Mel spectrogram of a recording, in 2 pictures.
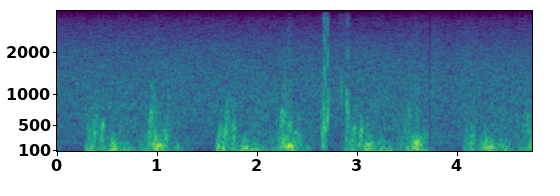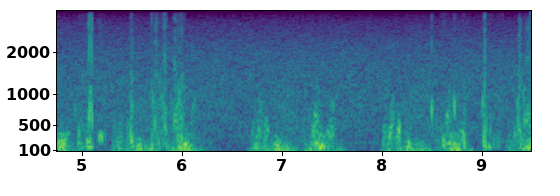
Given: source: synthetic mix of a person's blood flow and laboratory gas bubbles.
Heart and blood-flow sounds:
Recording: Doppler ultrasound of blood flow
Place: precordium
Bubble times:
2.62-2.75 s: bubbles
2.82-2.94 s: bubbles
4.90-5.24 s: bubbles
5.45-5.55 s: bubbles
5.69-6.05 s: bubbles
8.47-8.54 s: bubbles
8.58-8.67 s: bubbles
8.71-8.88 s: bubbles
8.97-9.21 s: bubbles
9.34-9.49 s: bubbles
From the record:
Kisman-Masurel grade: 222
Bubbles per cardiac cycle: several, 3 to 8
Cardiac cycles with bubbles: 10 to 50%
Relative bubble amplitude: moderate (0.250 to 0.450)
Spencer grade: 2 (many but less than half of the cardiac periods contain bubble signals, singularly or in groups)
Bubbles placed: anywhere in the cardiac cycle

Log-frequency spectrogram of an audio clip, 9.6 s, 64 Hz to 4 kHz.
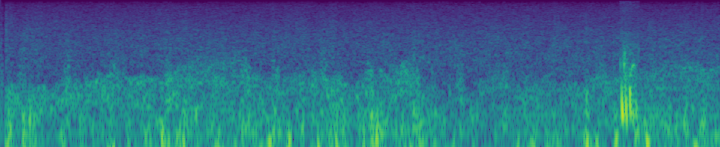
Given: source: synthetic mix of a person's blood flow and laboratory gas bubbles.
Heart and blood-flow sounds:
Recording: Doppler ultrasound of blood flow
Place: subclavian vein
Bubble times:
8.26-8.54 s: bubbles
From the record:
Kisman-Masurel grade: 113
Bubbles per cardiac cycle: 1 to 2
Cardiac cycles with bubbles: 1 to 10%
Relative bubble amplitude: loud (0.450 to 0.775)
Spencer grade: 1 (occasional bubble signal discernible with the cardiac motion signal, with majority of cardiac periods free of bubbles)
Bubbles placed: anywhere in the cardiac cycle

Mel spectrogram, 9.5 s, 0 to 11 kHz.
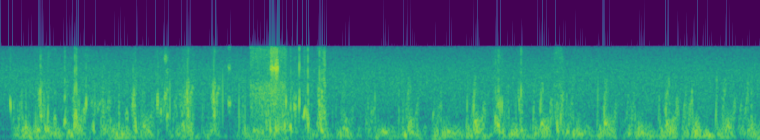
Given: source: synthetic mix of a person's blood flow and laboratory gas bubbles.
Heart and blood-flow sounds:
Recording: Doppler ultrasound of blood flow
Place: precordium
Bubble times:
0.10-0.21 s: bubbles
0.43-0.72 s: bubbles
0.78-1.41 s: bubbles
1.56-1.75 s: bubbles
1.94-2.13 s: bubbles
2.20-2.44 s: bubbles
2.63-2.76 s: bubbles
2.84-2.91 s: bubbles
3.13-3.91 s: bubbles
3.95-4.12 s: bubbles
6.16-6.31 s: bubbles
6.46-6.67 s: bubbles
6.91-7.11 s: bubbles
From the record:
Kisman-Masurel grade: 333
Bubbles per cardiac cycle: rolling drumbeat, 9 or more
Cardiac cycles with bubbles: 50 to 99%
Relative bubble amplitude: loud (0.450 to 0.775)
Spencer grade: 3 (all of the cardiac periods contain showers or single bubble signals, but not dominating or overriding the cardiac motion signals)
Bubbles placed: only in the low amplitude regions of the cardiac cycle

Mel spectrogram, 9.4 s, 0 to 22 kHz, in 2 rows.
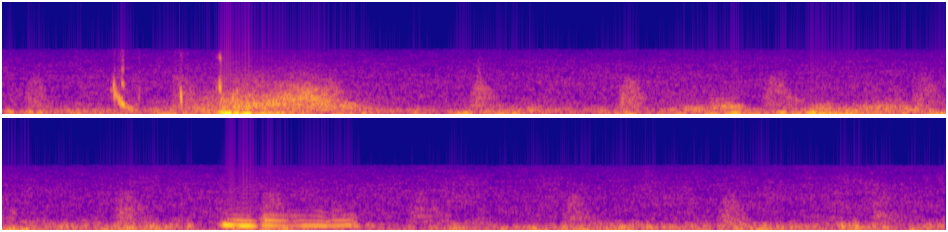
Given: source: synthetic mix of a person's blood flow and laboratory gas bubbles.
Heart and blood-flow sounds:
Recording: Doppler ultrasound of blood flow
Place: subclavian vein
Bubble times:
0.52-0.70 s: bubbles
0.86-0.94 s: bubbles
1.06-1.22 s: bubbles
From the record:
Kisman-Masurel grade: 212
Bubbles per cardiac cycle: several, 3 to 8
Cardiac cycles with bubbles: 1 to 10%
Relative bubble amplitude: moderate (0.250 to 0.450)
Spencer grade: 1 (occasional bubble signal discernible with the cardiac motion signal, with majority of cardiac periods free of bubbles)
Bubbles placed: anywhere in the cardiac cycle

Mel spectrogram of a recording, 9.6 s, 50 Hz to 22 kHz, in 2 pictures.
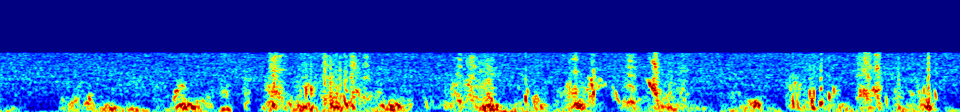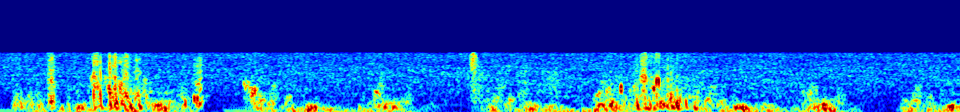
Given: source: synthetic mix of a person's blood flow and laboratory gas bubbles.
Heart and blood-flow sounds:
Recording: Doppler ultrasound of blood flow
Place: precordium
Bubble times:
1.10-1.18 s: bubbles
1.22-1.28 s: bubbles
1.31-1.86 s: bubbles
2.12-2.51 s: bubbles
2.60-2.78 s: bubbles
2.82-3.50 s: bubbles
3.93-4.25 s: bubbles
4.28-4.73 s: bubbles
4.86-5.12 s: bubbles
5.24-5.86 s: bubbles
6.02-6.17 s: bubbles
7.82-8.36 s: bubbles
From the record:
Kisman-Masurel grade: 333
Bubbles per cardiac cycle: rolling drumbeat, 9 or more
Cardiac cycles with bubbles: 50 to 99%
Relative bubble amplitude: loud (0.450 to 0.775)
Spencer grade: 3 (all of the cardiac periods contain showers or single bubble signals, but not dominating or overriding the cardiac motion signals)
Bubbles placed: only in the low amplitude regions of the cardiac cycle

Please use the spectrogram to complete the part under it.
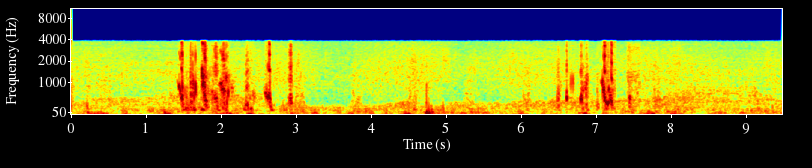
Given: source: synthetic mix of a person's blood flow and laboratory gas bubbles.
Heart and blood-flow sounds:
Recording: Doppler ultrasound of blood flow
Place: subclavian vein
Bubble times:
0.00-0.05 s: bubbles
1.41-2.19 s: bubbles
2.29-2.47 s: bubbles
2.58-2.73 s: bubbles
2.83-2.97 s: bubbles
6.48-6.92 s: bubbles
7.01-7.27 s: bubbles
7.42-7.61 s: bubbles
From the record:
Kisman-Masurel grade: 222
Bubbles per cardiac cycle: several, 3 to 8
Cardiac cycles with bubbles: 10 to 50%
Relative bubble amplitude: moderate (0.250 to 0.450)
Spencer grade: 2 (many but less than half of the cardiac periods contain bubble signals, singularly or in groups)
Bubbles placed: anywhere in the cardiac cycle

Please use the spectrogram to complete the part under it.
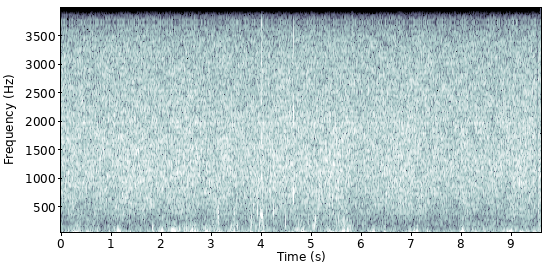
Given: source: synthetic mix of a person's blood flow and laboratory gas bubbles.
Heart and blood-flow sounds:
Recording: Doppler ultrasound of blood flow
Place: subclavian vein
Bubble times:
3.03-3.20 s: bubbles
3.44-3.69 s: bubbles
3.75-4.17 s: bubbles
4.19-4.29 s: bubbles
4.47-4.53 s: bubbles
4.56-4.70 s: bubbles
4.94-5.21 s: bubbles
5.35-5.43 s: bubbles
5.49-5.80 s: bubbles
From the record:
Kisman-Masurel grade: 221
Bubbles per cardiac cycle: several, 3 to 8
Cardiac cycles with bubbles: 10 to 50%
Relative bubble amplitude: barely perceptible (0.100 to 0.250)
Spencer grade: 2 (many but less than half of the cardiac periods contain bubble signals, singularly or in groups)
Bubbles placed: anywhere in the cardiac cycle

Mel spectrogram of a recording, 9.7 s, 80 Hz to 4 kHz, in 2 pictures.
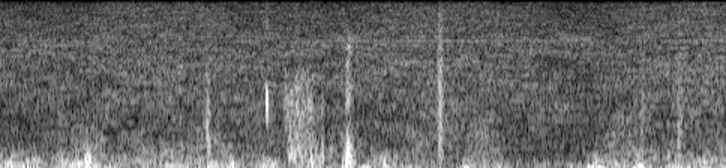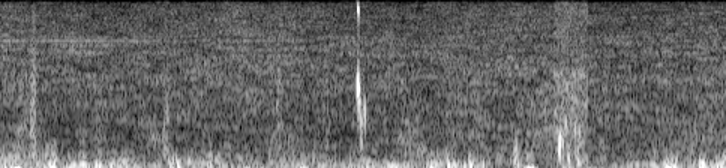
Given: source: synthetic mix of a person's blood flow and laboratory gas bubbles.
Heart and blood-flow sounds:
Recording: Doppler ultrasound of blood flow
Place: subclavian vein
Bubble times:
1.74-1.82 s: bubbles
1.88-2.18 s: bubbles
7.19-7.31 s: bubbles
8.53-8.76 s: bubbles
From the record:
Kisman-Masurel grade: 122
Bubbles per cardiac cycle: 1 to 2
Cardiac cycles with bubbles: 10 to 50%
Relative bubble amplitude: moderate (0.250 to 0.450)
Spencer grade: 2 (many but less than half of the cardiac periods contain bubble signals, singularly or in groups)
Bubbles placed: anywhere in the cardiac cycle

